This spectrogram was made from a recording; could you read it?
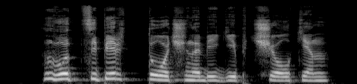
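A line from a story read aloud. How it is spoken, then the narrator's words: Menacing growl. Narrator (Russian): Грозно прорычала я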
